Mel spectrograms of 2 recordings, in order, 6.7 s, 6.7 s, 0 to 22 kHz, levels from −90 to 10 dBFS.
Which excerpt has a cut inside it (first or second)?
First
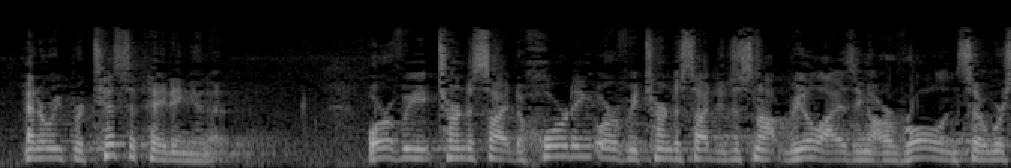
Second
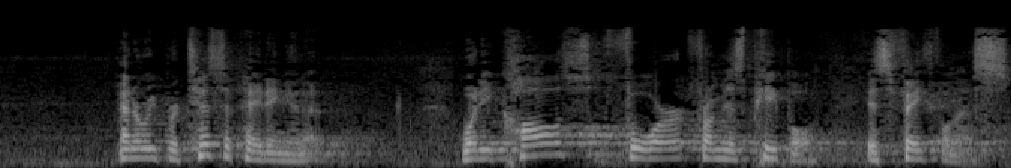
second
